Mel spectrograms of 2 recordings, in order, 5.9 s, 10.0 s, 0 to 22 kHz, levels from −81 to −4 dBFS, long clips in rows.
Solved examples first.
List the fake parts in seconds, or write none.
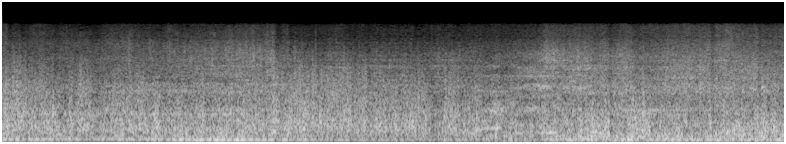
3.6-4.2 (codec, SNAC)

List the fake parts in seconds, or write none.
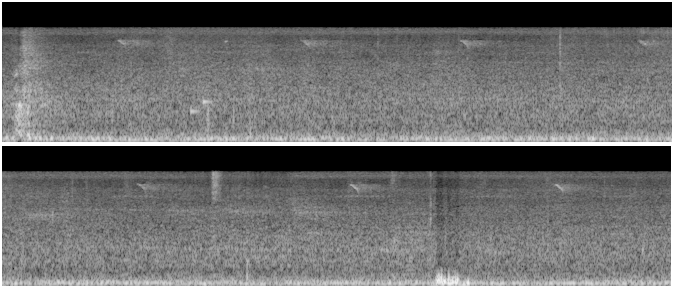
4.5-5.1 (vocoder, WaveNeXt); 6.4-7.2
